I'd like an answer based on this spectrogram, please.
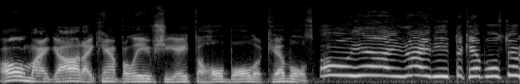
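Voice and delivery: swooping rough cat voice. Showing how to do a rough temp track voice while editing: rough temp cat voice-over. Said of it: "kinda do the voice while you're editing".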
